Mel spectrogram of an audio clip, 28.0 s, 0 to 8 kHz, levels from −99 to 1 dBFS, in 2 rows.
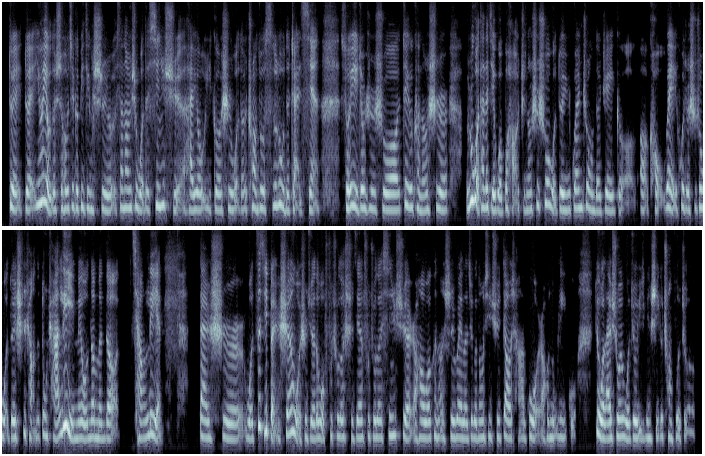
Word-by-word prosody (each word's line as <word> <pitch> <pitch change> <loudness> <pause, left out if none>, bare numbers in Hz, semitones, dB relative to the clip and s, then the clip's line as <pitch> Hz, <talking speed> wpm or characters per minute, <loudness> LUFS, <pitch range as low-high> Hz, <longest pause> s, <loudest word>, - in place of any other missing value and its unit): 对 240 -4 +3
对。 220 0 0
因 290 +3 +3
为 335 - +7
有 275 - +6
的 220 +3 -2
时 235 +1 -4
候 235 0 0
这 260 +1 -5
个 240 - 0
毕 255 -1 -4
竟 230 -2 -4
是 215 0 -1
相 245 +2 -6
当 245 0 0
于 - - +1
是 255 +2 -2
我 220 - -1
的 230 -2 -6
心 275 +3 +2
血， 255 -3 -3
还 215 -2 -2
有 220 0 0
一 240 -3 -10
个 220 0 -2
是 235 - +2
我 220 - -3
的 225 +1 -8
创 250 -3 -3
作 240 -1 0
思 270 +5 -4
路 285 -3 +1
的 215 -1 -3
展 - - -4
现。 230 +1 -3 0.4
所 245 -2 +4
以 255 -3 +3
就 245 +1 +4
是 235 0 -4
说 215 -1 +1
这 275 +3 -1
个 255 - +1
可 235 0 -5
能 205 +2 -4
是 225 -4 0 0.3
如 315 +10 +8
果 - - +8
它 255 - -2
的 250 - +3
结 220 -3 +4
果 200 -3 0
不 250 - -2
好， 235 - -8
只 215 -3 -11
能 215 +1 -6
是 280 - -2
说 300 -2 0
我 230 - -1
对 220 -2 +3
于 220 +1 -4
观 245 +1 -1
众 240 -4 -3
的 200 -1 -4
这 205 -1 -1
个， 205 - -8 0.4
呃， 215 -2 -7
口 215 - -6
味， 230 -3 +1
或 255 0 -3
者 225 -1 -2
是 240 - -3
说 250 +1 0
我 225 - -2
对 225 0 +3
市 270 +5 -1
场 225 -2 -6
的 230 - -9
洞 245 +1 -4
察 215 -3 +2
力 340 - +9
没 215 +1 -2
有 205 -2 +1
那 225 +1 -1
么 215 -1 -2
地 210 -1 0 0.2
强 215 +1 -4
烈。 265 -3 +2 0.7
但 220 -3 +1
是 205 -3 -1
我 210 -1 -1
自 380 - +4
己 305 - +4
本 - - 0
身 285 +2 +4
我 - - 0
是 230 - -2
觉 210 -1 -1
得 220 - 0
我 - - +1
付 240 - -10
出 245 -1 -5
了 225 0 -1
时 220 -1 -8
间、 220 0 -1
付 235 +2 -10
出 225 - -3
了 225 0 -1
心 250 +3 -3
血， 245 -4 0
然 200 - -5
后 220 +1 -2
我 215 +1 0
可 245 - -7
能 220 -1 -6
是 220 +2 -2
为 225 -2 0
了 210 -1 0
这 225 +2 -5
个 220 - -1
东 220 +1 -4
西 230 +2 -8
去 230 +2 -6
调 220 -1 0
查 - - -11
过， 210 0 -2
然 - - -9
后 220 -1 -7
努 220 +2 -4
力 230 -1 -8
过， - - -14 0.4
对 285 - +3
我 230 - +9
来 210 0 +3
说 235 +1 +1
我 210 -3 +1
就 220 -1 +4
已 210 - -8
经 220 -1 -4
是 220 - +3
一 - - -19
个 240 - -6
创 230 -2 -6
作 235 +4 -5
者 - - -11
了。 295 -1 -17
225 Hz, 310 characters per minute, -23 LUFS, 215-245 Hz, 0.7 s, 力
